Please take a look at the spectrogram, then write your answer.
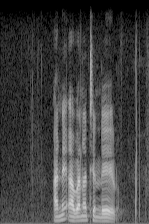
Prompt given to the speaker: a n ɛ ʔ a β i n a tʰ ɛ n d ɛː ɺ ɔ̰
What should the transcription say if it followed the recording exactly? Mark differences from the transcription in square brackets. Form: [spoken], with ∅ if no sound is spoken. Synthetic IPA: a n ɛ ʔ a β [a] n a tʰ ɛ n d ɛː ɺ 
